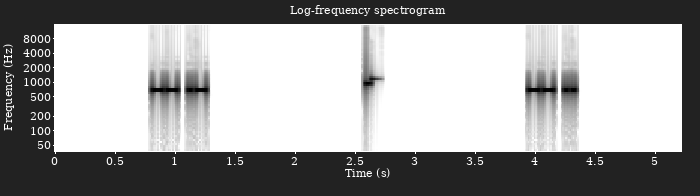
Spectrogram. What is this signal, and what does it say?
Morse code, heard as a keyed tone, about 42 wpm, 700 Hz. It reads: MA MI
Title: US States 40wpm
